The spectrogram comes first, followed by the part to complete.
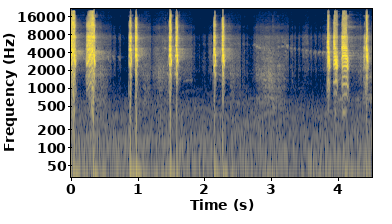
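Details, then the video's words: Long-tailed shrike calling a rival, a lure recording for kept birds: loud broadband raspy chips, single and in pairs with short gaps, ending in a burst of harsh notes; low background hum. "pancingan cendet gacor full isian CUITAN MEMANGGIL LAWAN"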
